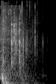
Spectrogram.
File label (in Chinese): 脚步声; 沼骸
